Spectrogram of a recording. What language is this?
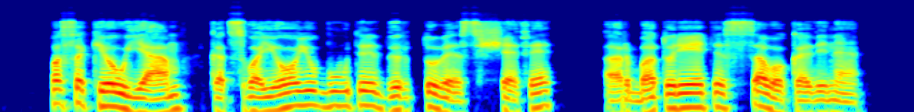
Lithuanian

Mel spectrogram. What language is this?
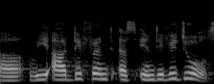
English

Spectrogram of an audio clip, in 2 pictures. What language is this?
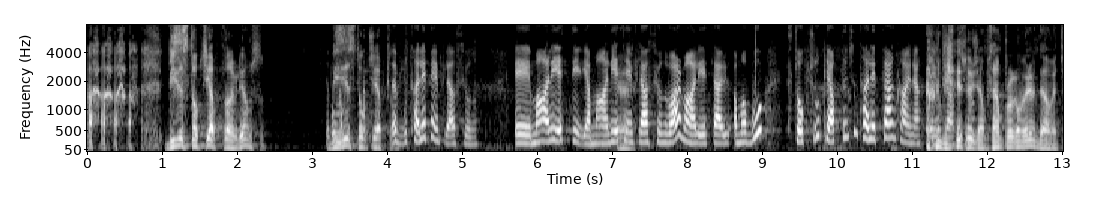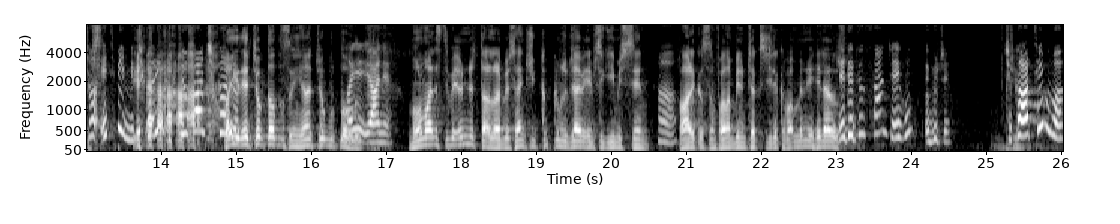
Turkish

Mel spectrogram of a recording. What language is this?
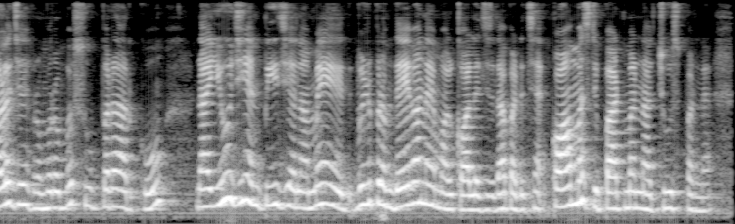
Tamil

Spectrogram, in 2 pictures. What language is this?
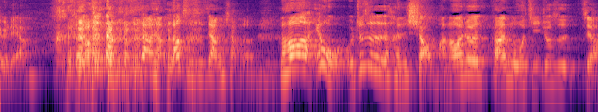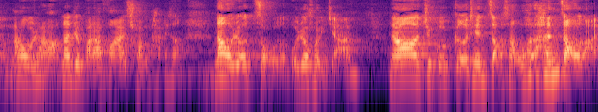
Chinese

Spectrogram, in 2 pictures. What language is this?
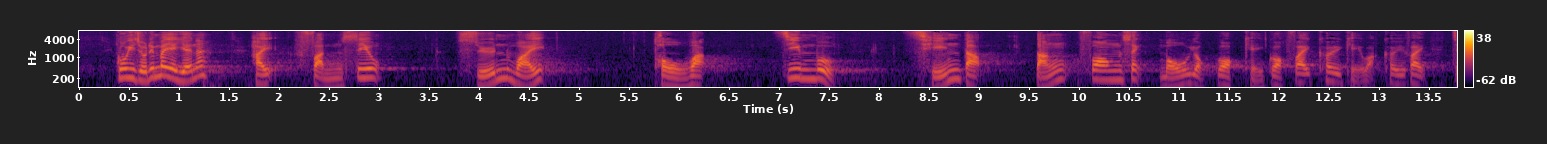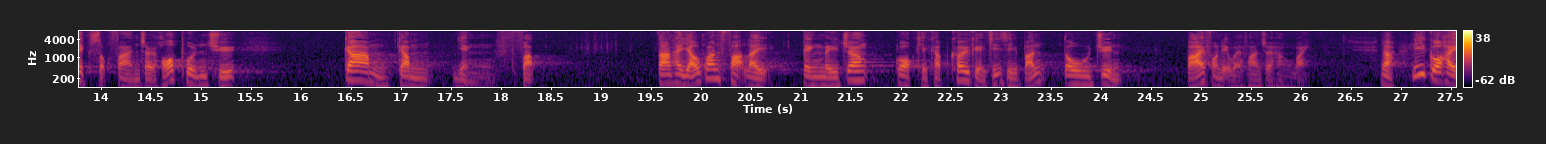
Cantonese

